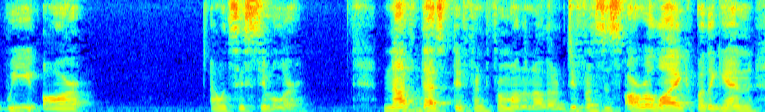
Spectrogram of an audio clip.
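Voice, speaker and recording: A woman from Croatia, reviewing movies on her channel in a thoughtful, hesitant way with frequent pauses. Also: sits low. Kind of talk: unscripted video commentary.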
